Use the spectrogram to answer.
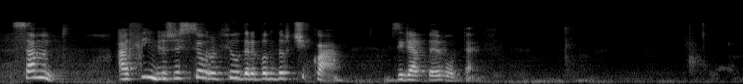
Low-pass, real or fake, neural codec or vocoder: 7.2 kHz; fake; codec, 16 kHz, 0.8 kbps, ZipCodec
